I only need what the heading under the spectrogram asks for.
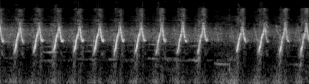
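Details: Bar-winged prinia, semi-crystal type used to lure and tutor cage birds: evenly spaced sharp upswept notes, about four per second, strong and regular throughout with one brief gap.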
